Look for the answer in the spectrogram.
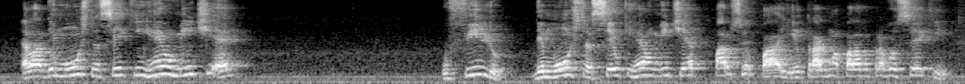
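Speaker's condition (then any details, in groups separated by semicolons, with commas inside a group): No condition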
